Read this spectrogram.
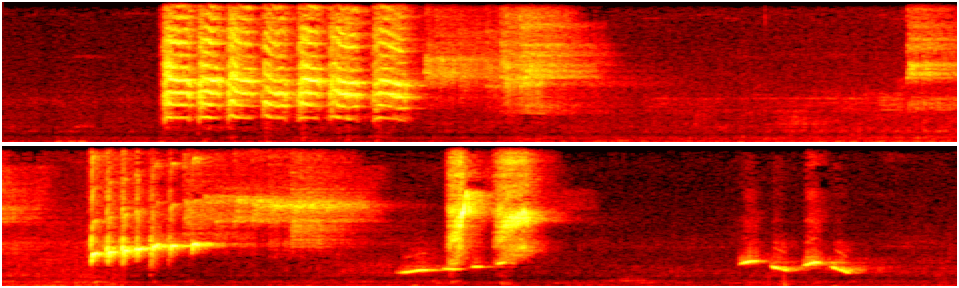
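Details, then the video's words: Natural, unlearned song of a young Bornean leafbird from Kalimantan: harsh rapid buzzy bursts, a rising trilled phrase, then looping slurred whistles separated by short pauses. "Suara asli alam cucak ijo kalimantan"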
